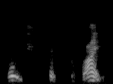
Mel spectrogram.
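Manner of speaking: squeaky high burst of amazement; mock amazed. Telling the podcast how he answered his barber, in a squeaky burst of mock amazement. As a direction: act out being floored by the barber's advice.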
